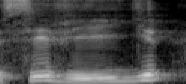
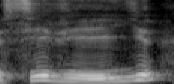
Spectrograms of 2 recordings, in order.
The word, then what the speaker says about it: Séville: Son architecture ressemble beaucoup à celle de la Giralda de Séville. لاحظوا معي هاد I 2 LE كنطقوها I. D'accord? Donc, V avec I, ville. Son architecture ressemble beaucoup à celle de Giralda de Séville en Espagne.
